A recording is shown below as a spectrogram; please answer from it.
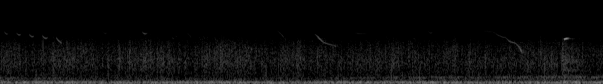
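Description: Faint outdoor sound-effect backdrop in a radio play: scattered short, high bird chirps, some gliding downward, over a steady low rumble.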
